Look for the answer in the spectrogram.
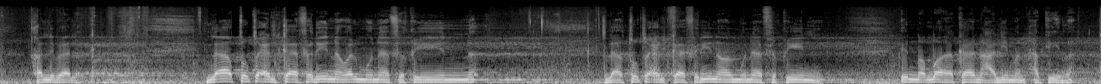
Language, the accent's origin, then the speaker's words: Arabic; Egypt; زي اللي عندنا في مصر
